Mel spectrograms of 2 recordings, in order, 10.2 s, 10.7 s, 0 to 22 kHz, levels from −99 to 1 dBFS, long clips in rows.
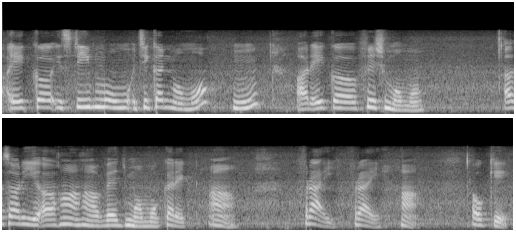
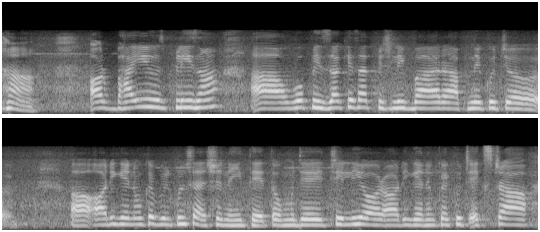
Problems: none marked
